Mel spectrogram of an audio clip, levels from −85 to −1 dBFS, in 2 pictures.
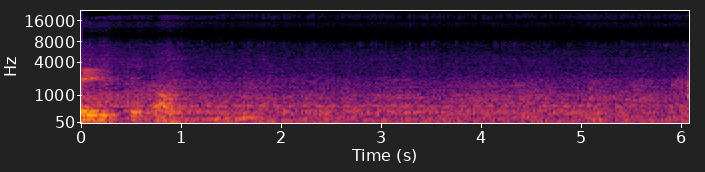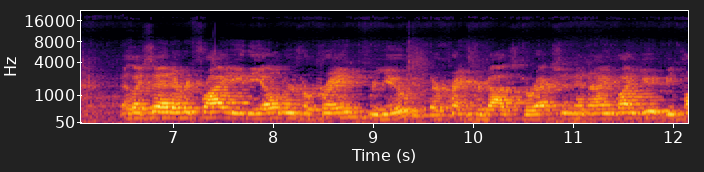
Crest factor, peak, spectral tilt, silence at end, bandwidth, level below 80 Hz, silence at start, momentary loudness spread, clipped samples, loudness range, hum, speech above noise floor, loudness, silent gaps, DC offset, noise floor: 18 dB; 0 dBFS; -7 dB/octave; 0 s; 19 kHz; -44 dBFS; 0 s; 24 LU; under 0.1%; 21 LU; none; 25 dB; -15 LUFS; none; under 0.1%; -40 dBFS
